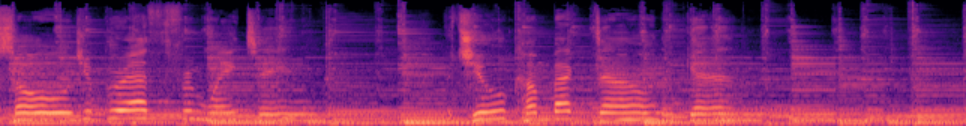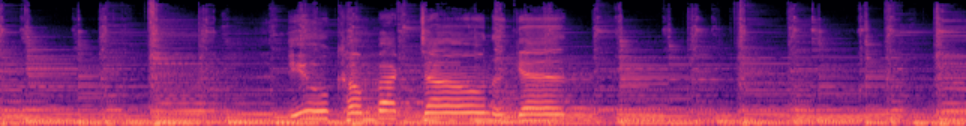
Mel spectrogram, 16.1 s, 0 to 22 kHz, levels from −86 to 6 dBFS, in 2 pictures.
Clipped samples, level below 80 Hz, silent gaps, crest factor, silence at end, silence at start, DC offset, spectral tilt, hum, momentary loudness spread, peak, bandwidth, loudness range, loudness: under 0.1%; -42 dBFS; none; 14 dB; 0 s; 0 s; under 0.1%; -5.5 dB/octave; none; 8 LU; -2 dBFS; over 20 kHz; 4 LU; -18 LUFS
